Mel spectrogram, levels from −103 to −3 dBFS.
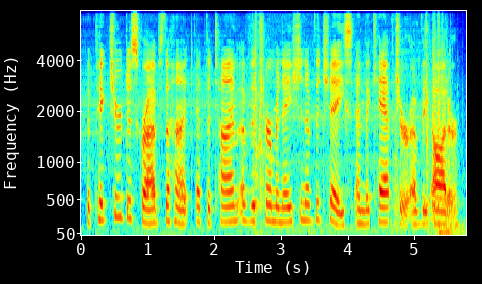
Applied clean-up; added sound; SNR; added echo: none; Slam / Alarm; 17 dB; none.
